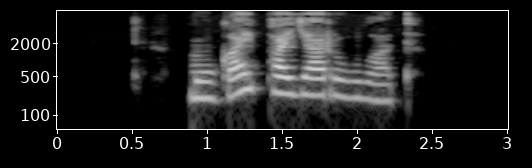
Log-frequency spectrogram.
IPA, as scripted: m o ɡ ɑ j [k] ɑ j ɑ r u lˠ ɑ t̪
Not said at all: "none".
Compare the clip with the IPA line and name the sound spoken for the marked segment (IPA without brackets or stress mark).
p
